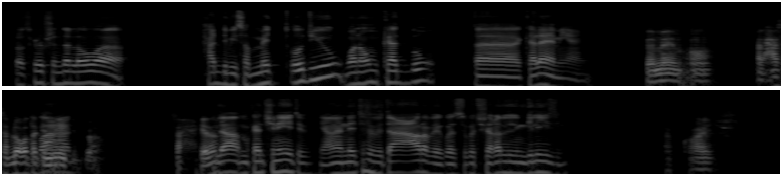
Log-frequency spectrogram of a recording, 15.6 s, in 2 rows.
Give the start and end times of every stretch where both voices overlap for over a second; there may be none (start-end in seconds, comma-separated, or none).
none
